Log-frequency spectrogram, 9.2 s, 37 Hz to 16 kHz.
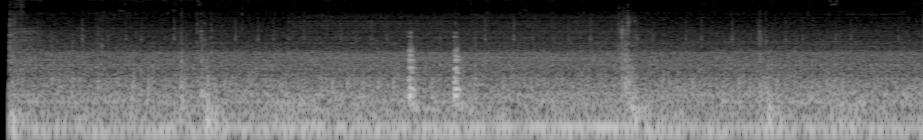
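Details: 2006 Toyota Prius: short, sharp chirps popping up irregularly over a low steady hum from the ABS brake actuator pump; may be covered by Toyota's brake actuator warranty extension.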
